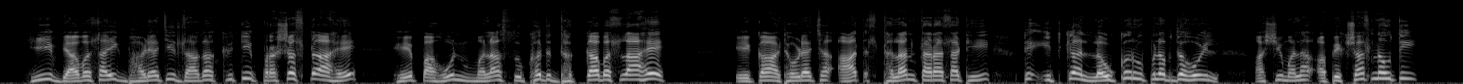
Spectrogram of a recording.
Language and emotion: Marathi, surprised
